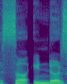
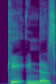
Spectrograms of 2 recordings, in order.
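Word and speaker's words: cinders: कविता में आए शब्द सिंडर्स को आखिर स इंडर्स क्यों बोला जाता है? के इंडर्स क्यों नहीं?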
